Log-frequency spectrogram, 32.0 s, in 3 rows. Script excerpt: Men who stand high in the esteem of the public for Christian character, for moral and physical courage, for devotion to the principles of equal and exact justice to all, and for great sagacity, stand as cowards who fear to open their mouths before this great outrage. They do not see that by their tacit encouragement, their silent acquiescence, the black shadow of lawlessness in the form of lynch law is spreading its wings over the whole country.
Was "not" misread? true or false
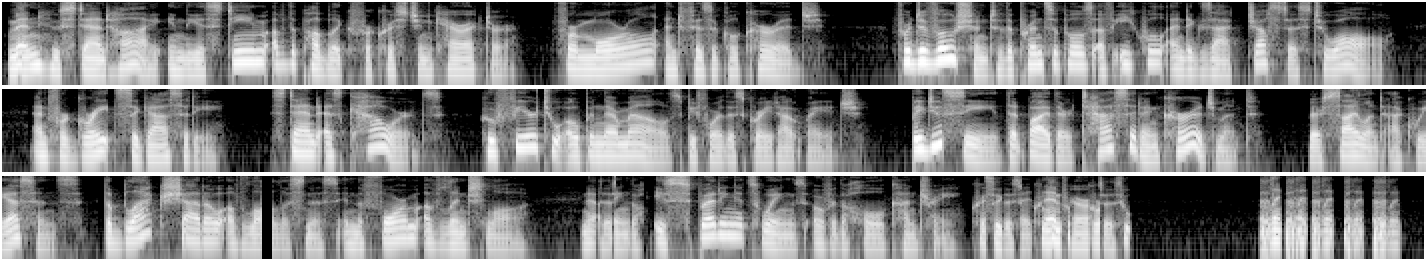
true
